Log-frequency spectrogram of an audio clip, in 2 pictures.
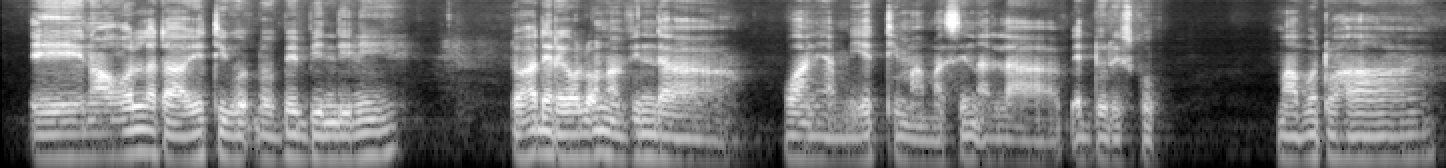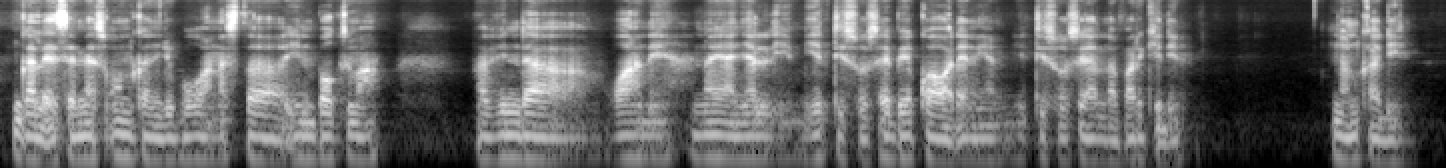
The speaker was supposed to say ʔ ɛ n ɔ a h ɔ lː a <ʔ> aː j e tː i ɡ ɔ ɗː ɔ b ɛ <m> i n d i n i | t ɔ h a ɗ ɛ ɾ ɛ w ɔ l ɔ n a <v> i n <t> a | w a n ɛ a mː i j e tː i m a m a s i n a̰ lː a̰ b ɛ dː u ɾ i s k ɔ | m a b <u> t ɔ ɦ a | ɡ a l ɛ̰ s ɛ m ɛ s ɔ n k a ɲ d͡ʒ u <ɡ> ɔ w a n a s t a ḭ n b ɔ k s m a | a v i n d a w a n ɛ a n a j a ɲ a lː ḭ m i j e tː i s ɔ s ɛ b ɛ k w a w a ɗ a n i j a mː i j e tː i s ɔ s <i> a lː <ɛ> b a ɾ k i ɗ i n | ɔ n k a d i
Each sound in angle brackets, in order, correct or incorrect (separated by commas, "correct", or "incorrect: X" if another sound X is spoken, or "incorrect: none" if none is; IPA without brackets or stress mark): incorrect: t, incorrect: b, correct, incorrect: d, incorrect: ɔ, incorrect: b, incorrect: ɛ, incorrect: a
